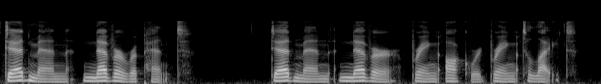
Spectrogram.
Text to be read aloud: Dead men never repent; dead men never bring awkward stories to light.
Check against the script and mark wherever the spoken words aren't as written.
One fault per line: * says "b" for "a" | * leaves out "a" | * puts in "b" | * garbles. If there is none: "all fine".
* says "bring" for "stories"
